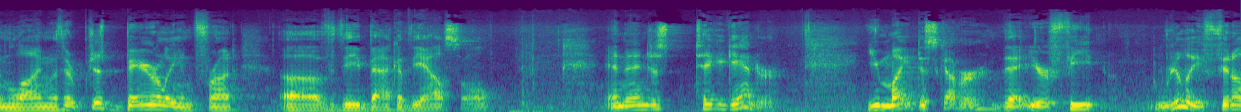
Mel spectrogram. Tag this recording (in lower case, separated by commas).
inside a small room, speech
